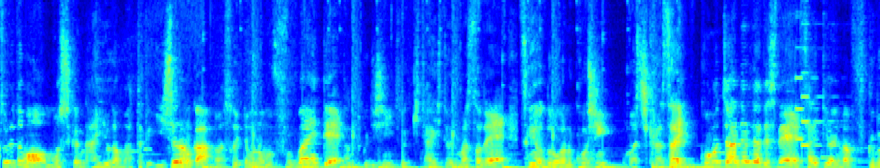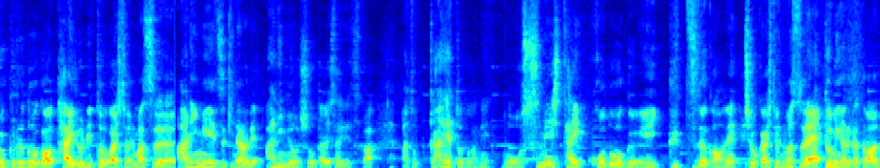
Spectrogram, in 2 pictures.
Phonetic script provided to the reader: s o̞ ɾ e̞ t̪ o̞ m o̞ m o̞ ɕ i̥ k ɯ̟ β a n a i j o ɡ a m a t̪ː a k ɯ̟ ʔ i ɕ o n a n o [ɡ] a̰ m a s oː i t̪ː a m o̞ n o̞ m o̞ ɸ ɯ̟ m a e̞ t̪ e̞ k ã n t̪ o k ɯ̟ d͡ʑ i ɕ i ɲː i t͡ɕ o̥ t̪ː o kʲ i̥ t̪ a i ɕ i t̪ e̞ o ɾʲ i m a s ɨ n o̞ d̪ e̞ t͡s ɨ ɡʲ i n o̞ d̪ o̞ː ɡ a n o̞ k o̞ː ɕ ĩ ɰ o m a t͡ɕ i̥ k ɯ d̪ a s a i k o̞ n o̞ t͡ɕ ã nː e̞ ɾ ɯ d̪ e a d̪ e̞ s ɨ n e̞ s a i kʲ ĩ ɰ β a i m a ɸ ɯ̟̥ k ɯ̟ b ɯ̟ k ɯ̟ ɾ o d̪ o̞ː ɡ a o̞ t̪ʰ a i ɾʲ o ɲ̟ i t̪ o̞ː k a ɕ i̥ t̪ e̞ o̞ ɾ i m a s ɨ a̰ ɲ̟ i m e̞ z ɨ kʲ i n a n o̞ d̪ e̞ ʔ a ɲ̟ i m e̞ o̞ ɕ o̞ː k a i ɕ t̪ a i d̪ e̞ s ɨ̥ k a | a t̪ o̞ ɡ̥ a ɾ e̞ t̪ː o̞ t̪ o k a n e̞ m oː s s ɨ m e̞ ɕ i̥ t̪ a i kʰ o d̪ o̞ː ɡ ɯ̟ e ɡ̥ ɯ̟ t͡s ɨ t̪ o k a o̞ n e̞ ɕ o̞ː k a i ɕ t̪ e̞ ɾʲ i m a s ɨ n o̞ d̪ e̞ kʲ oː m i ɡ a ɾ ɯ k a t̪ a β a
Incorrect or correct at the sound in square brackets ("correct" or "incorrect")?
incorrect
